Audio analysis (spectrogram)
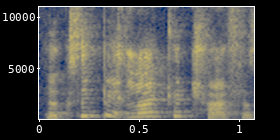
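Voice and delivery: a hint of imitating a viewer; quoting Emma. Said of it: "Emma said".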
